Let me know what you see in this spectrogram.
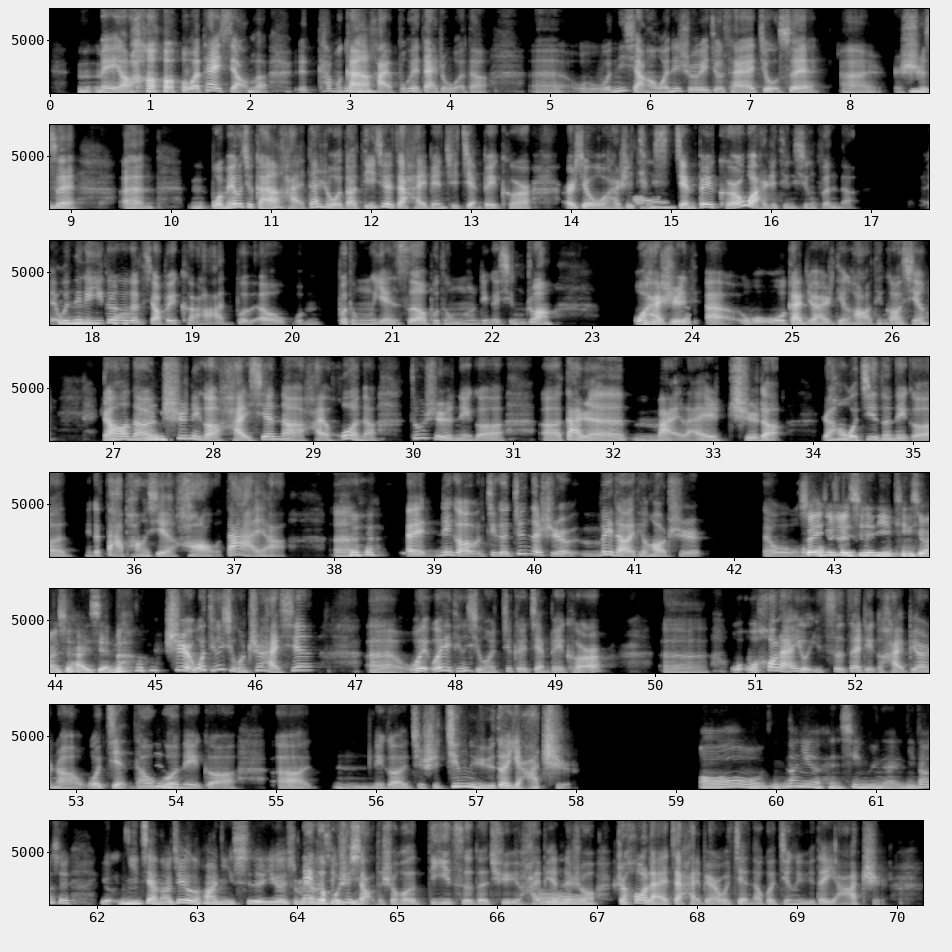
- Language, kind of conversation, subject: Chinese, podcast, 你第一次看到大海时是什么感觉？
- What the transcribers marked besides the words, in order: laugh; laughing while speaking: "我太小了"; laugh; laughing while speaking: "挺喜欢吃海鲜的"; laugh; other background noise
